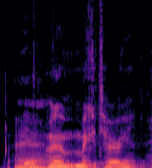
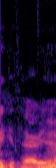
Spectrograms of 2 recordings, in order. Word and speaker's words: Mkhitaryan: Mkhitaryan. That's how he pronounced it. Yeah, and he said it. Mm. He's like, this is how you pronounce my name for the fans.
